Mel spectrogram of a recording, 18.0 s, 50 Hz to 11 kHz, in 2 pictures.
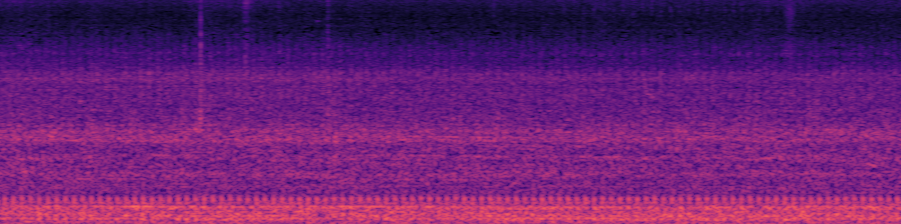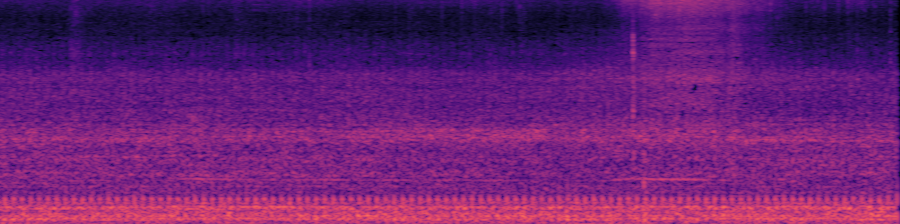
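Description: JCB 3DX backhoe loader's diesel engine running steadily as the backhoe arm digs, with a brief high hiss near the end.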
